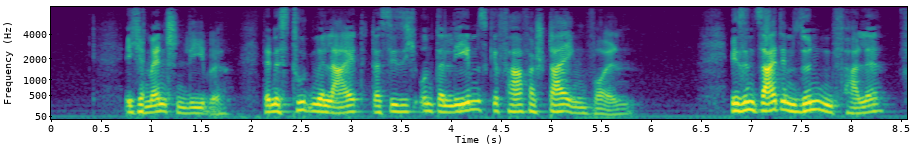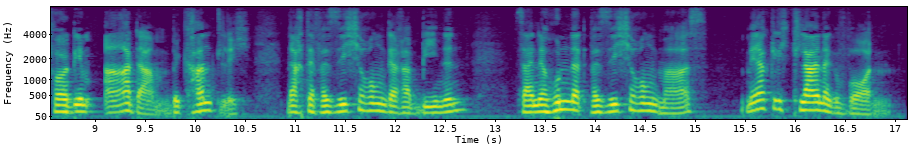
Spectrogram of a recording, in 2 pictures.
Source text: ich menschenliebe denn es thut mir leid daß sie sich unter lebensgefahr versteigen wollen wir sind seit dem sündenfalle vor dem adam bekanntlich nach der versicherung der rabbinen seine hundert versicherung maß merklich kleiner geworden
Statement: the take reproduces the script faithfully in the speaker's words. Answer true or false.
true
